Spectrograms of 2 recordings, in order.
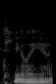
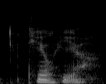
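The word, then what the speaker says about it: Teal'hia: I say telia, but it's spelt T-E-A-L apostrophe H-I-A. Till here.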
